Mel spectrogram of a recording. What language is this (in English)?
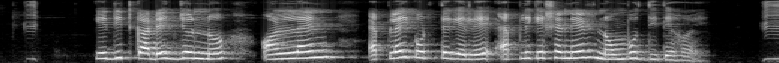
Bangla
